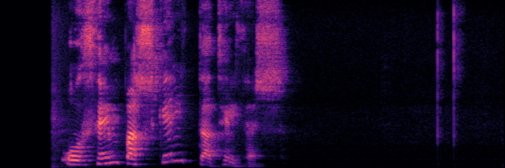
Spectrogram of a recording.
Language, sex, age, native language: Icelandic, female, 70-79, Icelandic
